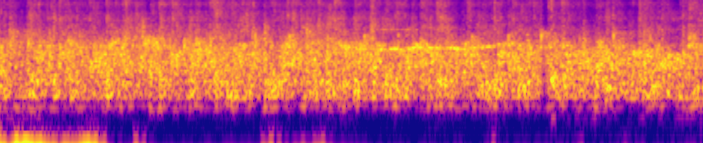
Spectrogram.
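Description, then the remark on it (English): A crowd applauds steadily for the team behind the bid for the Victorian Pride Centre, a dense wash of many hands clapping at once that stays loud and even throughout, with no voices rising above it. “So I want to acknowledge that and give them all a round of applause.”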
